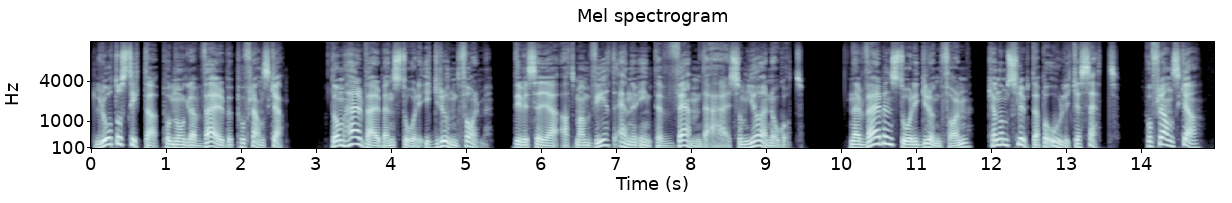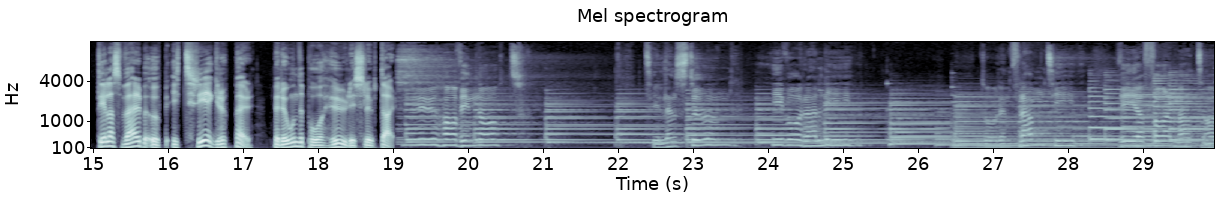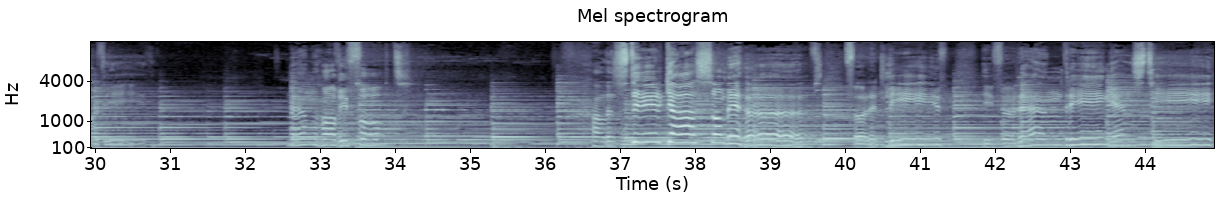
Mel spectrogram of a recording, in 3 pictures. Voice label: SWEDISH VOICE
